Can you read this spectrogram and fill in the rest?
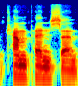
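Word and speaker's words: Kamphaeng Saen: Okay, that's how you say it then. Kampen Sen.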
